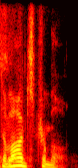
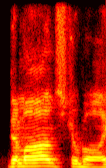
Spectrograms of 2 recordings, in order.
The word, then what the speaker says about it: demonstrable: It has to be demonstrationable or demonstrational. I never pronounce demonstraable. Demonstrable.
